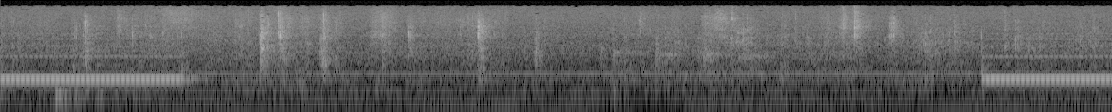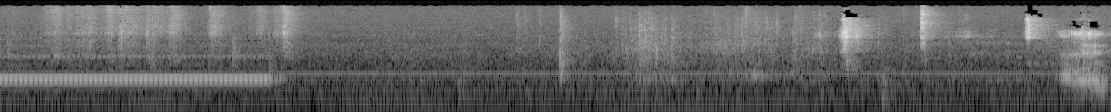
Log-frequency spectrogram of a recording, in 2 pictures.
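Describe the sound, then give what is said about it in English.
Telephone ringback heard while placing a call: a steady buzzing tone cut off at the start, then one tone of about two seconds after a pause, followed by faint clicks and rustling. “Let's call daddy and see what men think.”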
